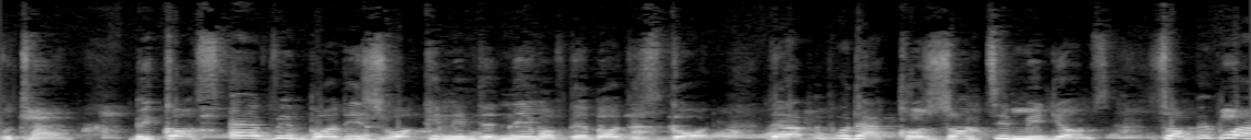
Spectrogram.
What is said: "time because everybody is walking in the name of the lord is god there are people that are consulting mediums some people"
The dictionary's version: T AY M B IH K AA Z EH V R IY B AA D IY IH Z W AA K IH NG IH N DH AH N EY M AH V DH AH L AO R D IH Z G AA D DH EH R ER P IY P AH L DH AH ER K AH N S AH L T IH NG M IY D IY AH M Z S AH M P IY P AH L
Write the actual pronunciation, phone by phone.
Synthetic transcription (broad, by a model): T AY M B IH K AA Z EH V R IY B AA D IY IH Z W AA K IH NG IH N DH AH N EY M AH V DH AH L AO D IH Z G AA D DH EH R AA P IY P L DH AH K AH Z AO N T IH M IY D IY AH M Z S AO M P IY P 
